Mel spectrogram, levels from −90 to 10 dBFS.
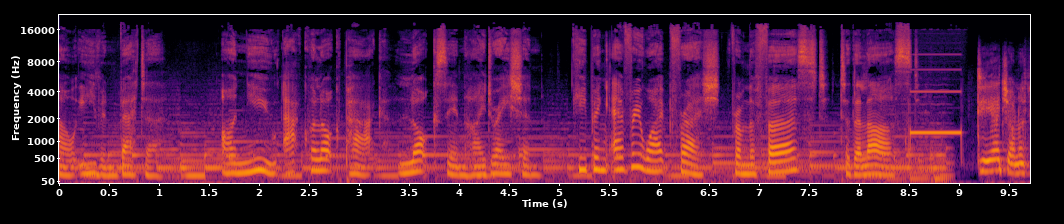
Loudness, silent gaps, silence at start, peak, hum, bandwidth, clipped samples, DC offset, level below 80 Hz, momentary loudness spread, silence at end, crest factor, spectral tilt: -19 LUFS; none; 0 s; -2 dBFS; none; 19 kHz; under 0.1%; under 0.1%; -50 dBFS; 7 LU; 0 s; 16 dB; -4.5 dB/octave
